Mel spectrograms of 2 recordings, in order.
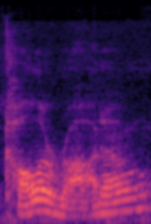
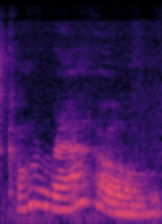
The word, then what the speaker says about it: Colorado: And everyone will be like, isn't it pronounced Colorado? Like, it can be, but it's not. It's Colorado. Stop it.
